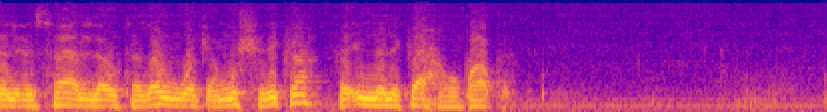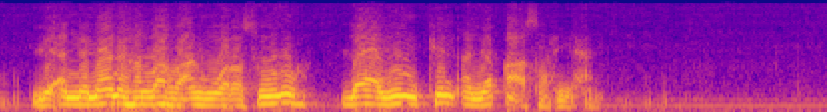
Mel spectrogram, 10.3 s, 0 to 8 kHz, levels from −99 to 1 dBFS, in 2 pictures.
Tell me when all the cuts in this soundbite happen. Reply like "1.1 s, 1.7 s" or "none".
2.0 s, 5.3 s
